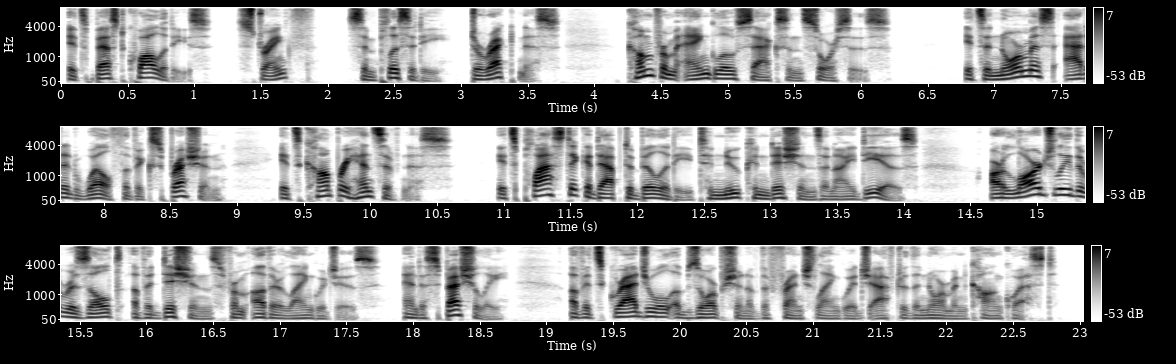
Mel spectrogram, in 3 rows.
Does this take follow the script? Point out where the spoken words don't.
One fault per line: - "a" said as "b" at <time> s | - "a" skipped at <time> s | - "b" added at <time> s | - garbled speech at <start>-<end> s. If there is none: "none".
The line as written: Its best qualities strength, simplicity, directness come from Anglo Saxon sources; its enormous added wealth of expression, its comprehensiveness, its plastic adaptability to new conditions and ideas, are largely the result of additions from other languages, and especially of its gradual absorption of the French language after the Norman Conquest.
none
